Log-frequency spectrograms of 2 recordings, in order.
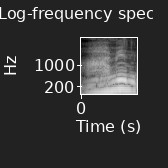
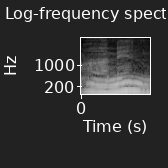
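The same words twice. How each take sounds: First: It is said loudly and with enthusiasm. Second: It is said weakly and without enthusiasm.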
